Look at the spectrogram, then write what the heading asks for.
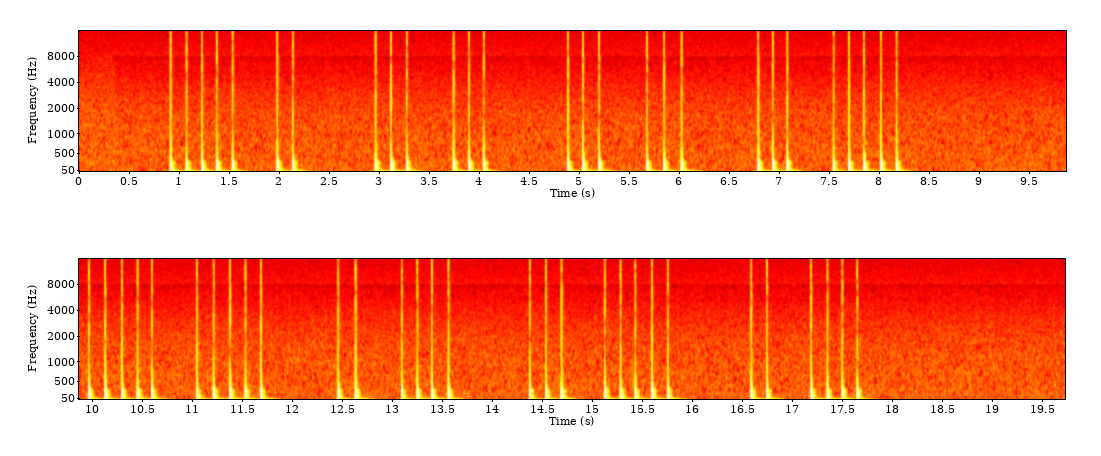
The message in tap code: WNNP ZIPI

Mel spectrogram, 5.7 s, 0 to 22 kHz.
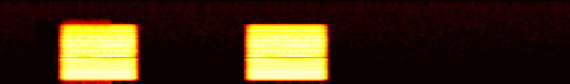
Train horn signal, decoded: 2 short

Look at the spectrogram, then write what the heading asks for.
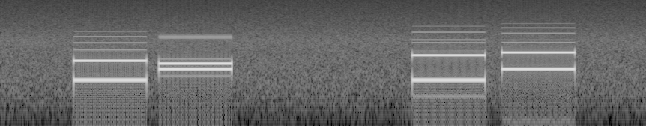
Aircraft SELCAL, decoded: FP-KM FR-KS

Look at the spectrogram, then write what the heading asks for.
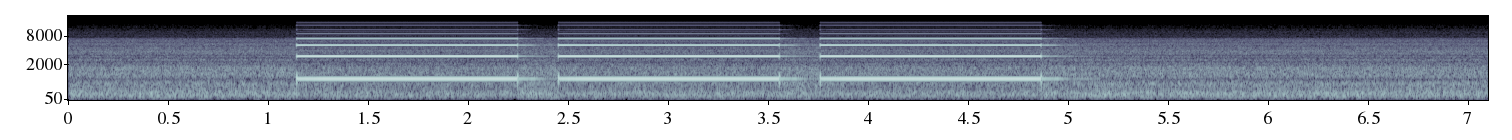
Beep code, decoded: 3 long

